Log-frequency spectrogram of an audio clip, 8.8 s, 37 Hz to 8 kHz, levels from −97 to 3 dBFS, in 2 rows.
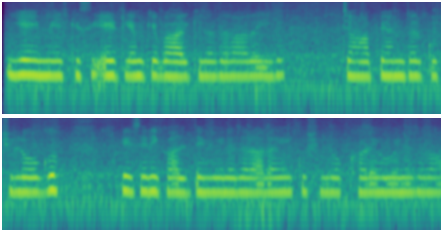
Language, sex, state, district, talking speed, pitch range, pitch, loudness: Hindi, female, Madhya Pradesh, Dhar, 205 wpm, 230-240 Hz, 230 Hz, -17 LUFS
